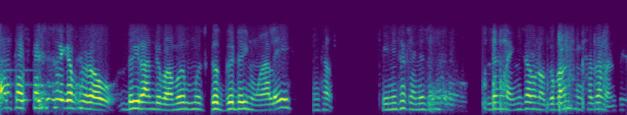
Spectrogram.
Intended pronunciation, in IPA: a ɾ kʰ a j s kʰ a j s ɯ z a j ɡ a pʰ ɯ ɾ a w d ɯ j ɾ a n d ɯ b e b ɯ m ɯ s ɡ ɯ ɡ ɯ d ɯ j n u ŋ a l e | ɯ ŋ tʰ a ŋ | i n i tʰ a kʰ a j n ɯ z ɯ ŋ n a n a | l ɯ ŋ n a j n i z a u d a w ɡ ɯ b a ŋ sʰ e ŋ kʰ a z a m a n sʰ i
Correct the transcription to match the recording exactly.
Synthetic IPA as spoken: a ɾ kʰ a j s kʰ a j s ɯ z a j ɡ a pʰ ɯ ɾ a w d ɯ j ɾ a n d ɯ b a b ɯ m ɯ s ɡ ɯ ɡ ɯ d ɯ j n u ŋ a l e | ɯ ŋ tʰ a ŋ | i n i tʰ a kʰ a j n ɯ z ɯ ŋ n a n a | l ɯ ŋ n a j n i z a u n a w ɡ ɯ b a ŋ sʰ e ŋ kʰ a z a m a n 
